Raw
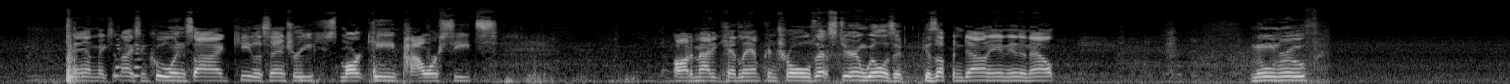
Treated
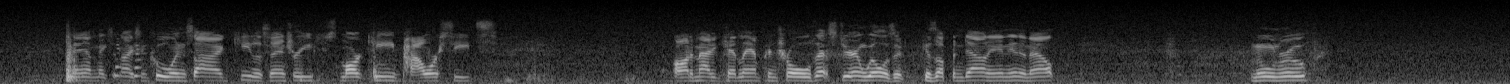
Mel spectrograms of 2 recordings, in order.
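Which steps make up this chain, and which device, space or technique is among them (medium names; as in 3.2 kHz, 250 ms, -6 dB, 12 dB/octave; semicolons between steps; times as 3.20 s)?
horn gramophone (band-pass 190–3300 Hz; peaking EQ 1.7 kHz +6 dB 0.52 oct; wow and flutter; pink noise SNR 17 dB); trim -4 dB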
